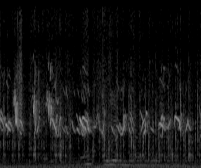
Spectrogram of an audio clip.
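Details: Several chicks chirping busily, sharp high-pitched peeps tumbling over one another in a dense, almost continuous chatter, with faint low hum underneath.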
